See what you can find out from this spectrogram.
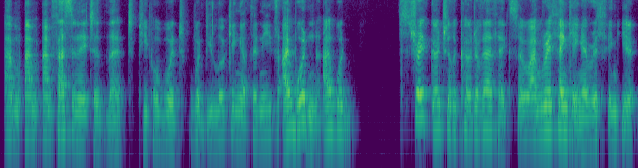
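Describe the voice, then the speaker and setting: A woman's voice: low-pitched, moderate pace, a little mellow. A woman coaching supervisor reflecting aloud, stumbling and questioning her own approach.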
